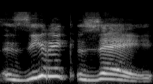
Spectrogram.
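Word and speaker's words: Zierikzee: an Excursion from compan oh Aron try to pronounce this one this is a good one right xery xerx Z it's Zer Z and Zer Z is the Excursion out of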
